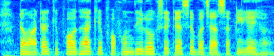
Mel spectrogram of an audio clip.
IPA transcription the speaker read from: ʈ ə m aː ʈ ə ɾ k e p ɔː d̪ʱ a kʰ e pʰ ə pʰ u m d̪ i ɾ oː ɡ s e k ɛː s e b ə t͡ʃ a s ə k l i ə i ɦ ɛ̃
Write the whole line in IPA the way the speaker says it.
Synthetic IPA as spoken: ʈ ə m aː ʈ ə ɾ k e p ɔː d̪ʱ a k e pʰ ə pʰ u n d̪ i ɾ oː ɡ s e k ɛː s e b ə t͡ʃ a s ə k l i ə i ɦ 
